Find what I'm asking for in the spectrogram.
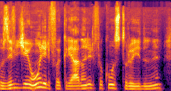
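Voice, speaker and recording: Speaking very fast in a southern Minas Gerais accent, a man with a medium pitch and a dark, mellow tone keeps his intonation fairly even, with a dry, close sound and no echo. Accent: rural southern Minas (caipira). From rural southern Minas Gerais, Brazil. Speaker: podcast co-host, geographer. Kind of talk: podcast conversation. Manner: halting, many repetitions and fillers.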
